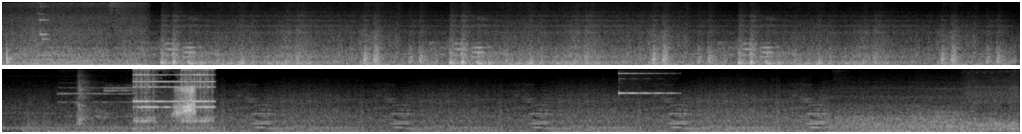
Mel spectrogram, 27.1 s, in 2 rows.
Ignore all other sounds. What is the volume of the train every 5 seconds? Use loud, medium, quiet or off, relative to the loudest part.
loud, loud, loud, medium, medium, loud.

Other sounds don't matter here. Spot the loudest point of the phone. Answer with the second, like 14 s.
16 s.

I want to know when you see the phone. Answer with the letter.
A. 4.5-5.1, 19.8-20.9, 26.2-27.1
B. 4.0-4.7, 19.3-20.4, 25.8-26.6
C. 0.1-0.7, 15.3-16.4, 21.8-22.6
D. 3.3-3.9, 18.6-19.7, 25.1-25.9
C.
